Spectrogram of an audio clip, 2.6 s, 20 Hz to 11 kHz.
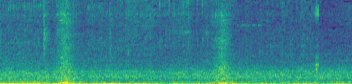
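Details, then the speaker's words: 5th Gen Honda Civic EG hatch, D-Series, after swap to a used 6th Gen transmission: strong engine pull on the road with a brief drone dip as it shifts cleanly into second, no grind; normal gear shift under acceleration. "I think that's the first time I've ever done that. You know, shifting a second without having to you know, do all that."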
